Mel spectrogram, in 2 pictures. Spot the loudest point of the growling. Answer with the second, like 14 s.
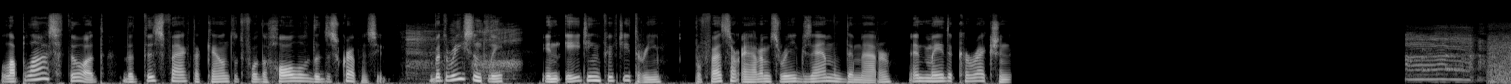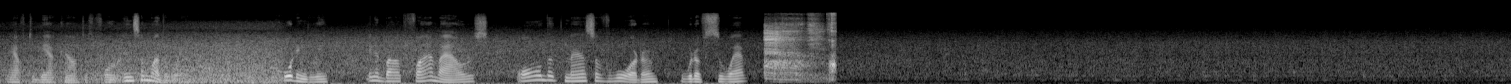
23 s.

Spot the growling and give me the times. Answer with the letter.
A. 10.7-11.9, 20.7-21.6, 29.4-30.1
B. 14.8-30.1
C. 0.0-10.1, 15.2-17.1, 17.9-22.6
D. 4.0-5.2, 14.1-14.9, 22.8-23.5
D.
